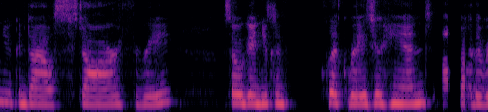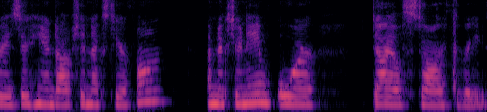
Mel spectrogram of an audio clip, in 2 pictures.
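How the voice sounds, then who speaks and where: A woman moderating an online meeting, giving instructions in a deliberate way. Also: fairly high pitch.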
